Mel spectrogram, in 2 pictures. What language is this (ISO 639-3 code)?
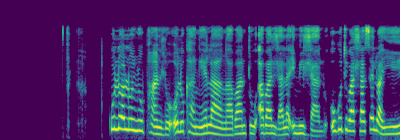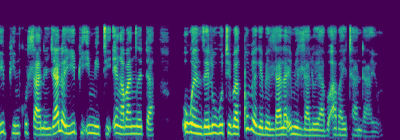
nde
